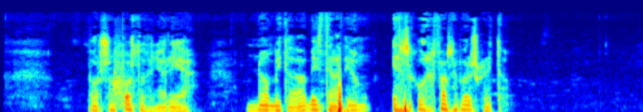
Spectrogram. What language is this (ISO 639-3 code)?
glg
